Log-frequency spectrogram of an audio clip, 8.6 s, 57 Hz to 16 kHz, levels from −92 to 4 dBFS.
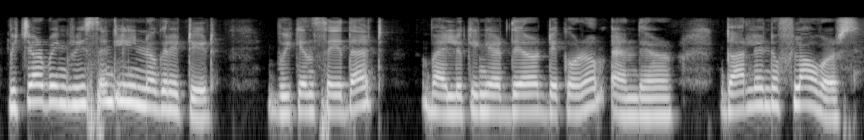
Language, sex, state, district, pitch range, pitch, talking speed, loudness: English, female, Odisha, Malkangiri, 170-235 Hz, 185 Hz, 130 wpm, -13 LUFS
